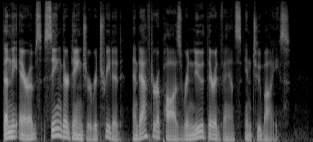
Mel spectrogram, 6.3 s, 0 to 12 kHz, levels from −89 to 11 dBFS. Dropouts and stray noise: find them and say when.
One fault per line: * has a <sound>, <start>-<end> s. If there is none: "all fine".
all fine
